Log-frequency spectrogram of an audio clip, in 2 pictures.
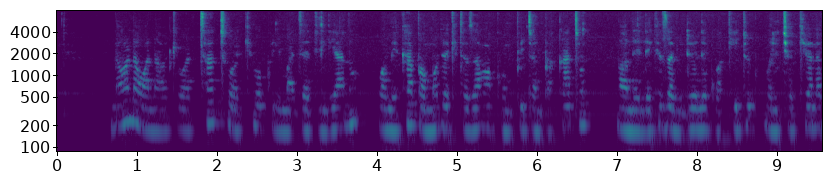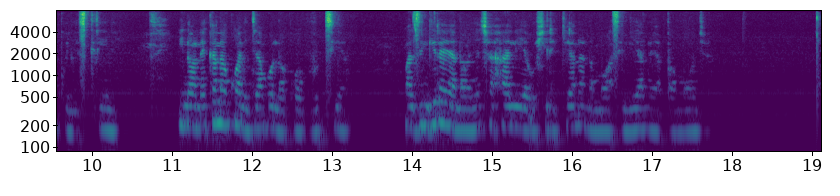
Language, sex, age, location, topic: Swahili, female, 25-35, Nairobi, education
